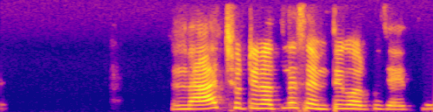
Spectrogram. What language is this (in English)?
Odia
